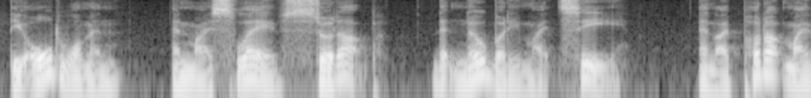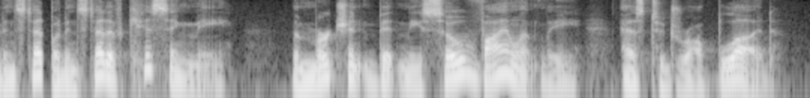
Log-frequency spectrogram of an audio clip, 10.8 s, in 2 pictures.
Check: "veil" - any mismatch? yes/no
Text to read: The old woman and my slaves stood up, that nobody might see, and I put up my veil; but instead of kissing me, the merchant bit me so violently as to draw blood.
yes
